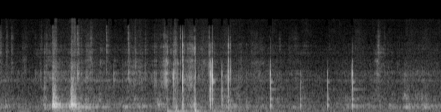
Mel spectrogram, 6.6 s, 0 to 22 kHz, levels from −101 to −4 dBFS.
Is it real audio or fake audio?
real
